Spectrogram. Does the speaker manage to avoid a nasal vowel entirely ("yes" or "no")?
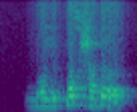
yes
